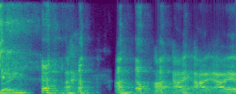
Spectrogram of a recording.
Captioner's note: laughing loudly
